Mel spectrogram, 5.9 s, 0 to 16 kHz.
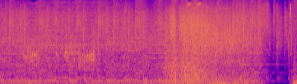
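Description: Rapid turkey-like gobbling from a bird enemy in the video game Soul Hackers 2 repeats over steady game music, followed by a louder burst of battle effects near the end.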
